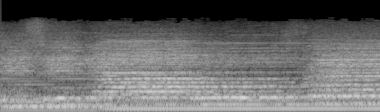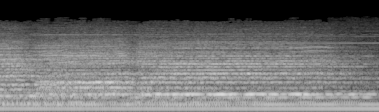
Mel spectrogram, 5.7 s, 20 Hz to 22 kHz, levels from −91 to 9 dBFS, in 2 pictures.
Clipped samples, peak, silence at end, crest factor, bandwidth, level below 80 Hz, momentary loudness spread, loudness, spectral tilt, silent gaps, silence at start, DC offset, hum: under 0.1%; -2 dBFS; 0 s; 12 dB; 11.5 kHz; -40 dBFS; 4 LU; -13 LUFS; -5 dB/octave; none; 0 s; under 0.1%; none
